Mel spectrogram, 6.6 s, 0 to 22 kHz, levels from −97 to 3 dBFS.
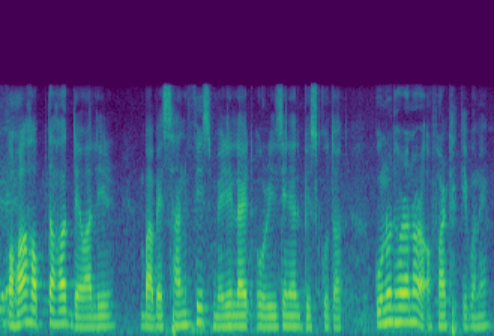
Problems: none marked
